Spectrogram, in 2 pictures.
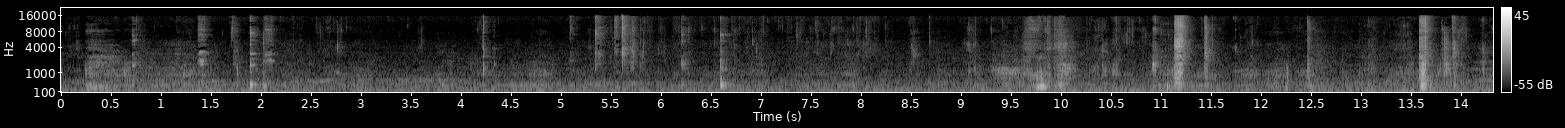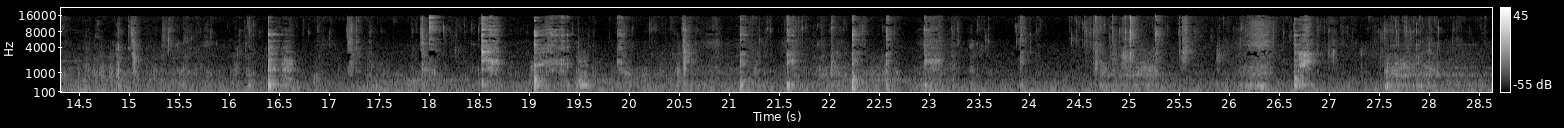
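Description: Metal fork and spoon clinking and scraping against a plate while twirling spaghetti, in irregular scattered clicks with quieter gaps between.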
